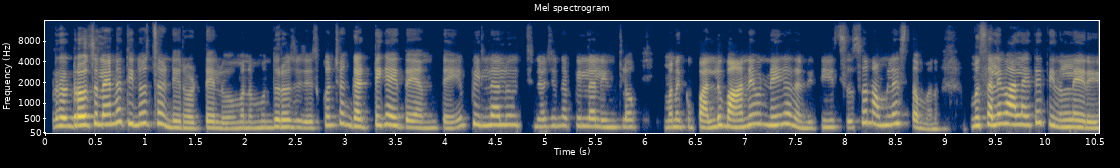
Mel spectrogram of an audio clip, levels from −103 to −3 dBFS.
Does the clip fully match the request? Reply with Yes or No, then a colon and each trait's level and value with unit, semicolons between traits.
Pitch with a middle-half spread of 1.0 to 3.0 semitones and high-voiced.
No: wide, 5.5 semitones; high, 245 Hz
